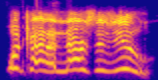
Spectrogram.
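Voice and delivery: high-pitched, comic outrage; indignant disbelief. Retold or imitated. Boyfriend with a headache questioning his nurse girlfriend, comically indignant. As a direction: challenge her in hammed-up exasperation. Retelling outrage at her dismissal.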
